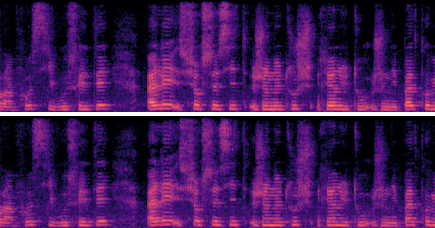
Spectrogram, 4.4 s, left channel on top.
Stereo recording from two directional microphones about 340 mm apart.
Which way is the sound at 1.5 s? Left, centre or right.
Centre.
